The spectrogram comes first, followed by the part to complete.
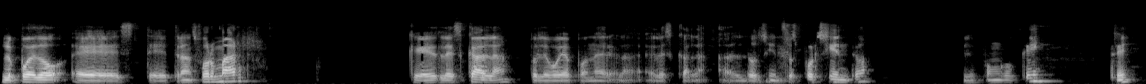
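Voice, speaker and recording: A man teaching a drawing software lesson, thinking aloud with fillers and checking in with "¿sí?" after each step. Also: sits low, creaky. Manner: slow, checks in with frequent "¿sí?" and "¿no?"; thinks aloud with "este" fillers while clicking. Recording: dull lo-fi recording.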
